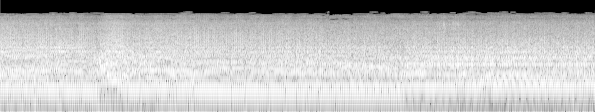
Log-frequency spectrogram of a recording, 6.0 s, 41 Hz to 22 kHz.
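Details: Yamaha YZ450 single in supermono race bike: steady hard note with a stumble near the start; intermittent misfire, worse after a couple of laps; carb, fuel, breathers, ignition, coil, generator changed, cause not found.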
